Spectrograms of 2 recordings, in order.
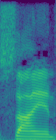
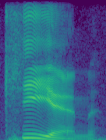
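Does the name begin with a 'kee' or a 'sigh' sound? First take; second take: sigh; kee. First: The name begins with a 'sigh' sound. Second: The name begins with a 'kee' sound. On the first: The speaker calls it wrong. "I've been saying Cyan Phillips for a while" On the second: The speaker calls it right. "It's Kean"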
